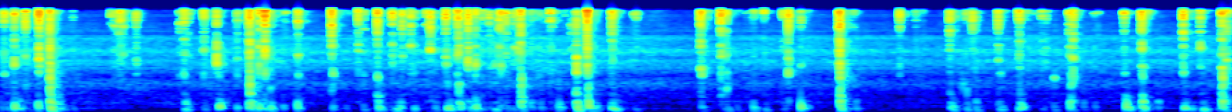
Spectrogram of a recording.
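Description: Typing on a computer keyboard: a quick, irregular run of key clicks broken by short pauses.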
